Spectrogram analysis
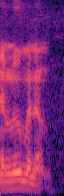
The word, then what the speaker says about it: aluminum: like that yeah there's no eye there's no eye after the end in aluminum i don't know where you guys get aluminium from aluminium please take it easy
